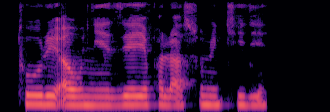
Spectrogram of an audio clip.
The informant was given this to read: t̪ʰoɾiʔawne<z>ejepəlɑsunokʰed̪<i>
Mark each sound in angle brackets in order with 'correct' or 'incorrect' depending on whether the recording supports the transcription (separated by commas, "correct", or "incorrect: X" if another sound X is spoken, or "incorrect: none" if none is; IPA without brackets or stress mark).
correct, correct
